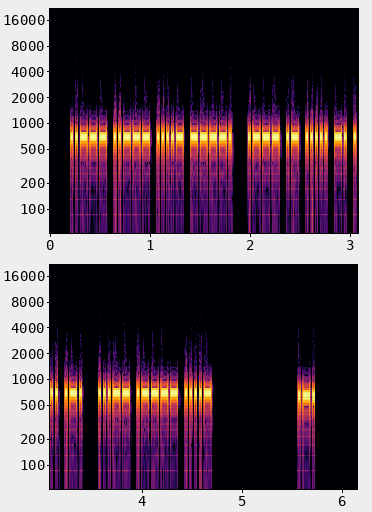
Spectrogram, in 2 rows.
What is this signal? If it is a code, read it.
Morse code, heard as a keyed tone, about 52 wpm, 700 Hz. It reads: 2249 JA5NSR 314 R
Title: Worked All Europe DX Contest - QTC Exchange with Repeats - 50wpm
